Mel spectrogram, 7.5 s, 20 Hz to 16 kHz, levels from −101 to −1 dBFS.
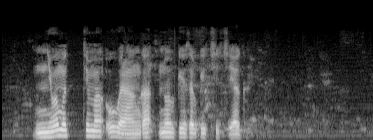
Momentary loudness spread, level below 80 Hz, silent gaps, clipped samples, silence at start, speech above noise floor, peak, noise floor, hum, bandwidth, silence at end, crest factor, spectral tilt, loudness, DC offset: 10 LU; -54 dBFS; none; under 0.1%; 0.7 s; 38 dB; -2 dBFS; -58 dBFS; none; 5.4 kHz; 2.45 s; 20 dB; -9.5 dB/octave; -20 LUFS; under 0.1%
